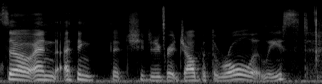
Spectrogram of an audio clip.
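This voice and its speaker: A woman's voice: mid-range voice, brisk. A woman co-hosting a talk show in a casual discussion of film.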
